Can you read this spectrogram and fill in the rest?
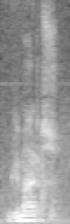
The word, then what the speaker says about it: Guimarães: Guimarães.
